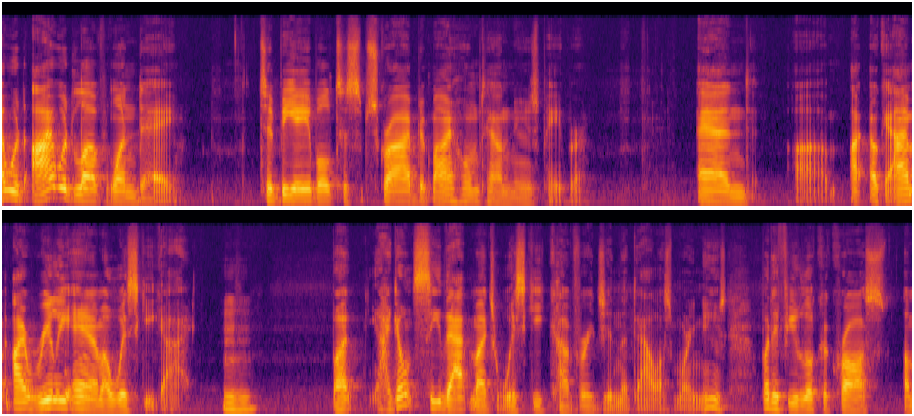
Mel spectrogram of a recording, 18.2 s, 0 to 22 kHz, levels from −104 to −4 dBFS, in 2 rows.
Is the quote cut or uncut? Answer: uncut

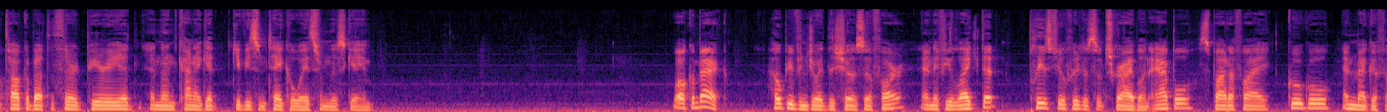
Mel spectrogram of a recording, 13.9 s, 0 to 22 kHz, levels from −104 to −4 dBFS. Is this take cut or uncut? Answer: uncut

